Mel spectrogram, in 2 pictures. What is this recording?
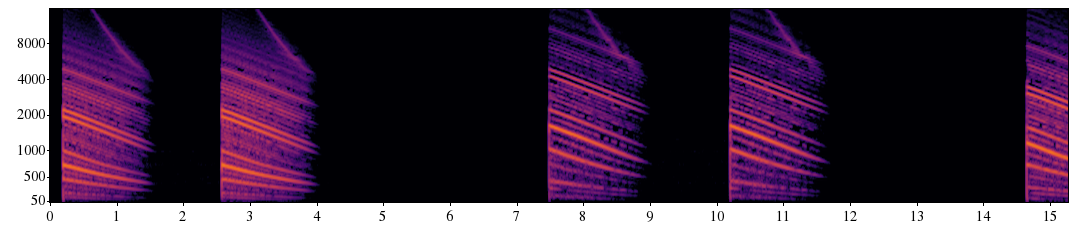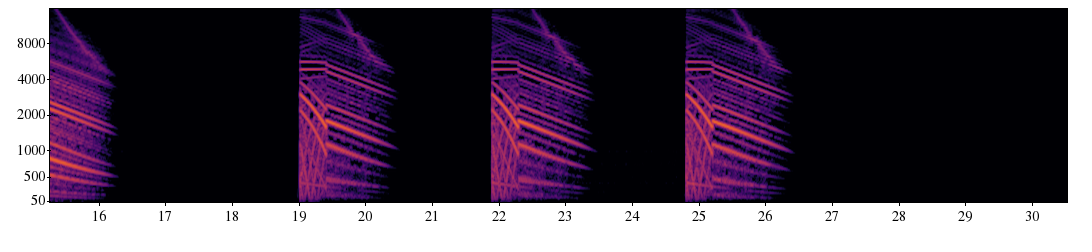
Synth descending tones, glitchy
Synth-generated descending tones, some glitchy, resonant and sharp.
descending, electronic, error, sound-design, tones, computer, synth, electro, glitchy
